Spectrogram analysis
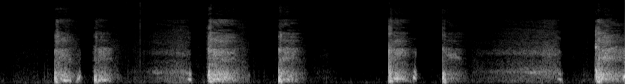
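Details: About seven harsh, explosive coughs in quick bouts with noisy drawn-in breaths between them in a quiet room, coughing while trying to sleep, possibly allergy-related.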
